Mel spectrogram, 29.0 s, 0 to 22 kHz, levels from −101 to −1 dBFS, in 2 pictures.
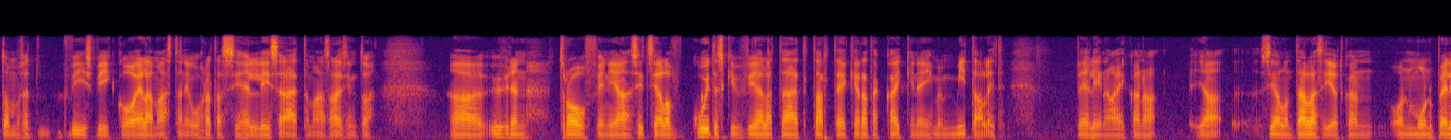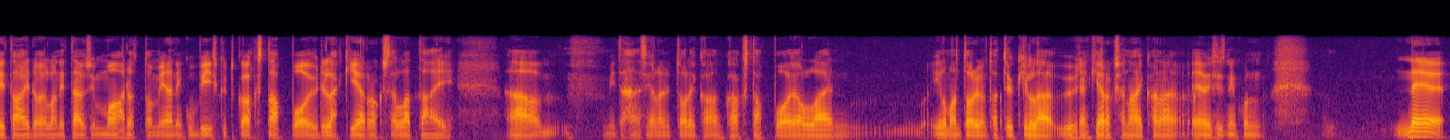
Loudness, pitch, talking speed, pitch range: -24 LUFS, 85 Hz, 135 wpm, 80-90 Hz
